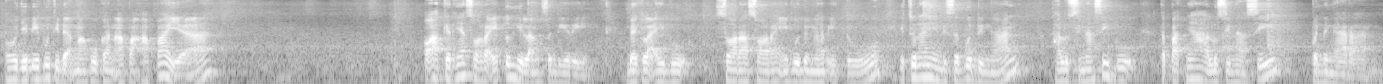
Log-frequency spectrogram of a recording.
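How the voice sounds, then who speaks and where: A man's voice: fairly low pitch, animated, brisk, long pauses, darkish tone. A man playing a nurse in a role-play demonstration, patiently repeating the patient's answers back to her. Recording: echoey room with faint noise.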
